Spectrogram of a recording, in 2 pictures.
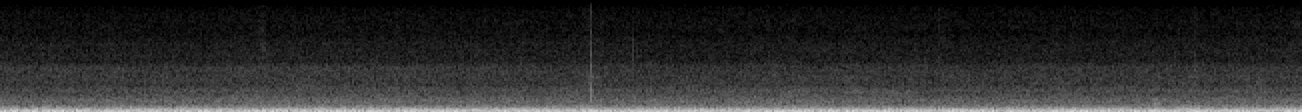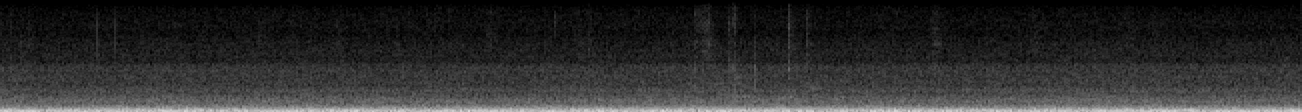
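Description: Airliner cabin noise during the climb after takeoff: a steady, low rumble of engines and rushing air heard from inside the cabin, unchanging throughout.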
